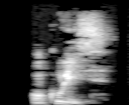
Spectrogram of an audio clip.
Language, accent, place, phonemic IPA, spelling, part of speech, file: French, France, Lyon, /ɑ̃ ku.lis/, en coulisse, prepositional phrase, LL-Q150 (fra)-en coulisse.wav
- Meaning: 1. backstage 2. behind the scenes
